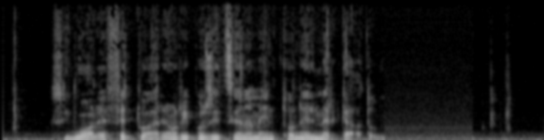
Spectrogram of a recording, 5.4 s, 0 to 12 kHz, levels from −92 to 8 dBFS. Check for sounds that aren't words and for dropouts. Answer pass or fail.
pass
